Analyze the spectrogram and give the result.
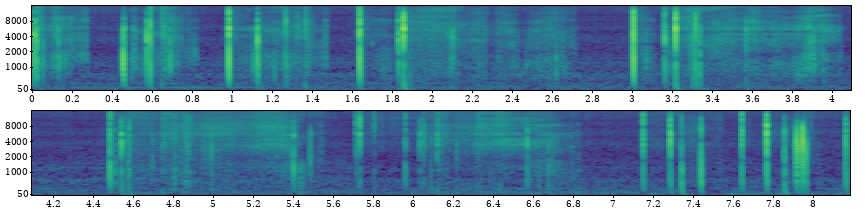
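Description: Long nails scratch and tap on a pink plastic phone case, working over its star-decorated black bumper and the back of the case. Sharp, bright clicking taps ring out irregularly over a soft, crackly scratching texture, each tap stopping almost instantly.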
